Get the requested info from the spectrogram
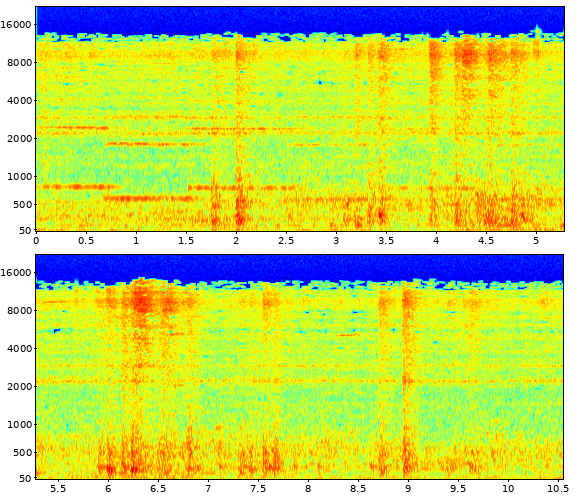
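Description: Train running on rails with a steady rumble, its wheels knocking sharply over rail joints and points several times, strongest about two, six and nine seconds in. Thin whining tones sound in the first couple of seconds.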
